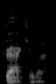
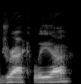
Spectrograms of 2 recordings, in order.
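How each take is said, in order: First: The sounds are in order, giving Drac-u-la. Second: The sounds are swapped, giving Drac-lia. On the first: The speaker calls it right. "It's like it's Dracula" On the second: The speaker calls it wrong. "He would transpose those letters"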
